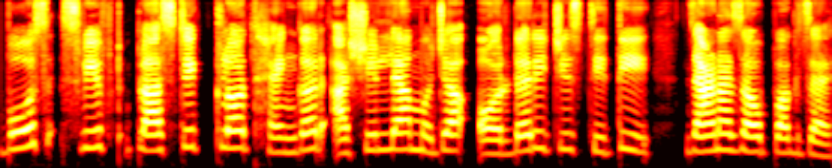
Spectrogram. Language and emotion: Goan Konkani, neutral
